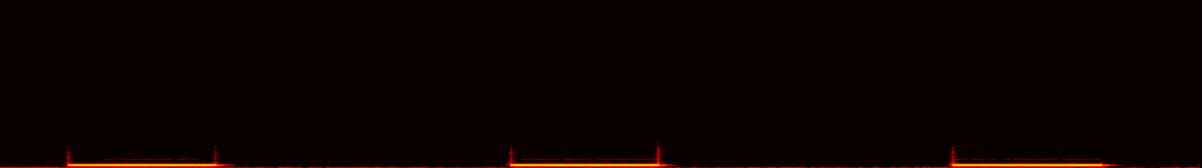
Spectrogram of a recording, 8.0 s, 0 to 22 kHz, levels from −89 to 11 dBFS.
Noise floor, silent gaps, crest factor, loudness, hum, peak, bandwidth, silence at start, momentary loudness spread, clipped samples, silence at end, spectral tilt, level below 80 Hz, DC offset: -66 dBFS; none; 10 dB; -26 LUFS; none; -18 dBFS; 1.2 kHz; 0.45 s; 8 LU; under 0.1%; 0.65 s; -11.5 dB/octave; -62 dBFS; under 0.1%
